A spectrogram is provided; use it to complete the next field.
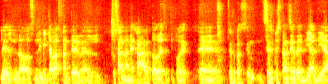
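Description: A man talks very slowly in a fairly low, monotone voice with flat intonation. Noticeable background noise is present. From Mexico (Puebla), raised in US from age 8. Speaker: business owner, metalworker. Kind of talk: interview. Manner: halting, many repetitions.

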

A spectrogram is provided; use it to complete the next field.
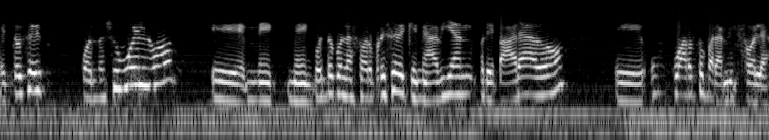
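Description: Over noticeable background noise, a woman with a medium pitch talks at a fairly slow pace with ordinary pitch variation. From Córdoba, Argentina. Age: 30s. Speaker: caller sharing paranormal story. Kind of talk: personal testimony. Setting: remote call.

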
